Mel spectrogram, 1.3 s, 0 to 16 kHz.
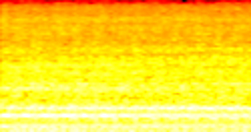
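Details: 2015 GMC Sierra 1500 5.3 L V8, just started after the thermostat and temperature sensor were replaced, with about three quarts of antifreeze lost and a little smoke, probably from spilled antifreeze burning off. It gives a steady, even V8 idle rumble with no knocks or misses; the fan no longer runs constantly, so it is fixed.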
